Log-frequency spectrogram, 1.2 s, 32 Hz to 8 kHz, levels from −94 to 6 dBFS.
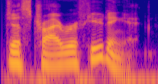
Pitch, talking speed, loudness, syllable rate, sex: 125 Hz, 200 wpm, -17 LUFS, 5.8 syllables/s, male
